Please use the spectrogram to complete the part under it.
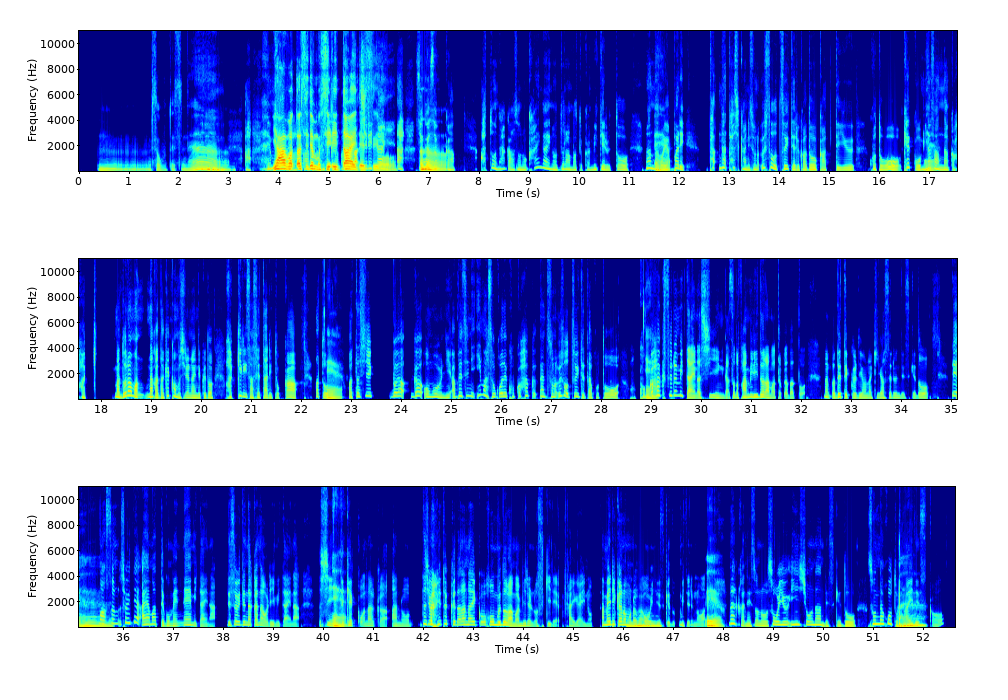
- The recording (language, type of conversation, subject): Japanese, unstructured, 嘘をつかずに生きるのは難しいと思いますか？
- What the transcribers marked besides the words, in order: other background noise; tapping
